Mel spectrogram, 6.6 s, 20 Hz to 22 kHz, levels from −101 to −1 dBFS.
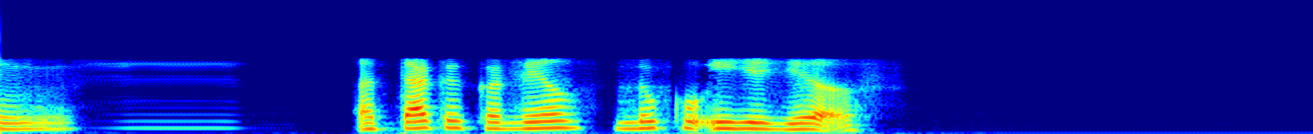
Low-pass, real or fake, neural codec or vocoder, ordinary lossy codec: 3.6 kHz; fake; codec, 16 kHz, about 1 kbps, DyCAST, with the encoder's durations; AAC, 24 kbps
